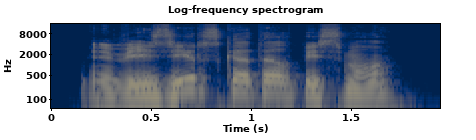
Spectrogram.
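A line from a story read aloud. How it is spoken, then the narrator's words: Plain. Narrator (Russian): спросил у Глебова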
